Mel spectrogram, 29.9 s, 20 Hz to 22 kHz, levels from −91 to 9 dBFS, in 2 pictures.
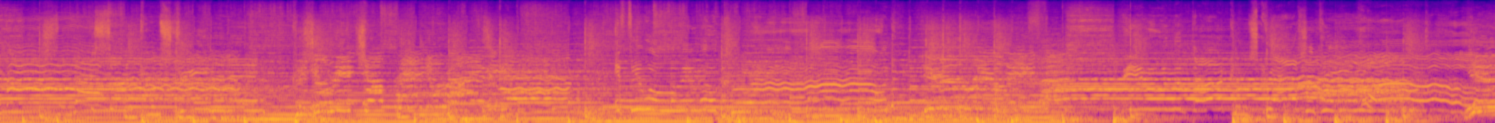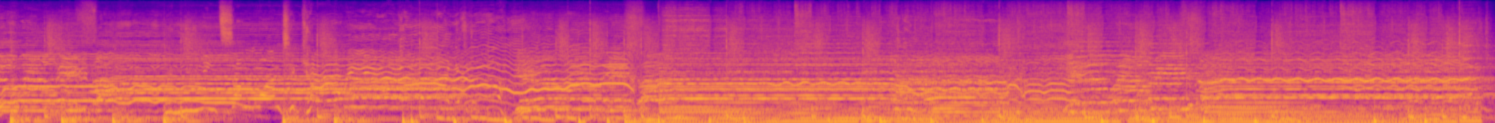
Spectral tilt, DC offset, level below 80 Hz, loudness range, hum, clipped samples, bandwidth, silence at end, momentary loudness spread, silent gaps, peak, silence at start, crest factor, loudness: -4 dB/octave; under 0.1%; -20 dBFS; 1 LU; none; under 0.1%; over 20 kHz; 0 s; 2 LU; none; 0 dBFS; 0 s; 12 dB; -11 LUFS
